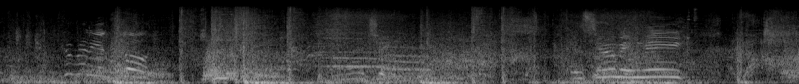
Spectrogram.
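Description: Monsters snarl and shriek as they attack.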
